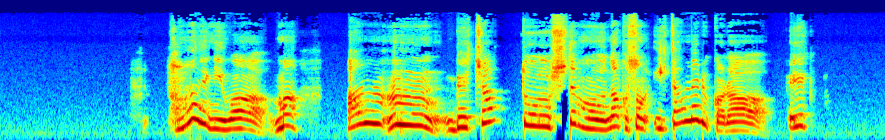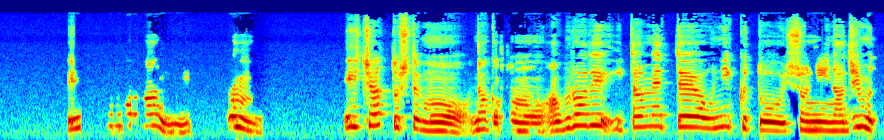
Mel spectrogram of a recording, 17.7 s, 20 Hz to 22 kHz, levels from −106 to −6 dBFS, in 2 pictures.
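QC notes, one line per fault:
throughout, gain pumping: level swings by around 10 dB, pressing loud and soft parts together, likely from excessive input gain with a fast limiter clamping each loud sound.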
